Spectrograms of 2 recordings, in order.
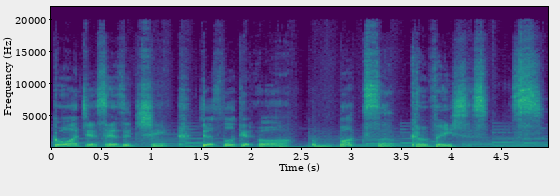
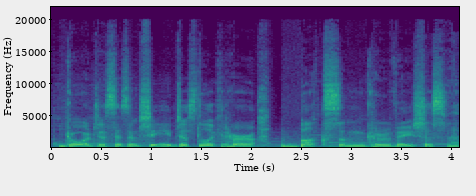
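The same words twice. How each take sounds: First: It is said in a put-on cartoon voice. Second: It is said in the speaker's ordinary voice.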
